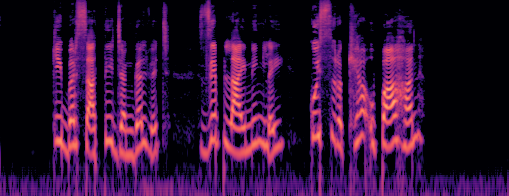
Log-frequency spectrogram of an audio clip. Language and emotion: Punjabi, fearful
